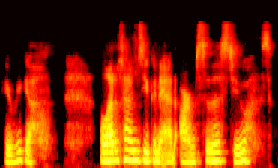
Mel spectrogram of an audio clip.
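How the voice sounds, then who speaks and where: A woman's voice: medium pitch, steady tone, normal speed, creaky, warm tone, slightly rough. A woman leading a workout over a video call, giving encouraging step-by-step cues while she exercises. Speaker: fitness instructor. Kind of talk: live workout instruction.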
